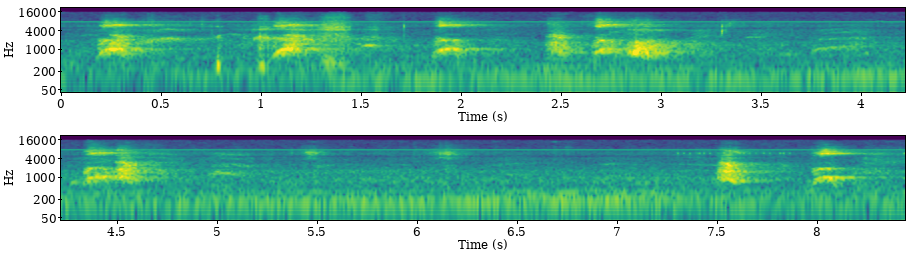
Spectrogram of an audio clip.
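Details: Dogs Shelby and Souffle, with a neighbouring Sheltie, bark while chasing squirrels from the yard; irregular bursts of barking, a few grouped at first then sparser, over a low background hum.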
